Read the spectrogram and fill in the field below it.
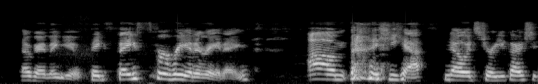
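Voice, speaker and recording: At a moderate pace, a woman with a fairly high pitch and lively intonation speaks in a dry, close sound with no echo. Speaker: podcast co-host. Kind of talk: casual chat. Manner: stumbles over words.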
